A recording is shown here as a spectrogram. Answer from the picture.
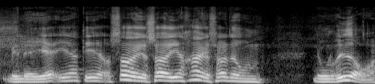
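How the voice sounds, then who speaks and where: The man's pitch swings very widely while he talks fairly slowly. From Denmark, North Jutland (Skagen/Vendsyssel). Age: 70s. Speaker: retired telecom worker and local personality. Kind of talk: interview. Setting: studio. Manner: halting, with many fillers and repetitions.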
